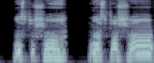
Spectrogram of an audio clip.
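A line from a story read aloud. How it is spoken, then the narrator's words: Muttered. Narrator (Russian): пробормотал Андрей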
